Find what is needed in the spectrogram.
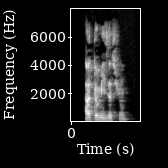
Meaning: atomization
- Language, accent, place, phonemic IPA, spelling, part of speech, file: French, France, Lyon, /a.tɔ.mi.za.sjɔ̃/, atomisation, noun, LL-Q150 (fra)-atomisation.wav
